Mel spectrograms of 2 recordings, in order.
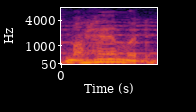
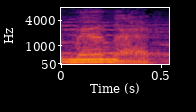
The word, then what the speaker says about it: Muhammad: According to Ben Yehuda's Hebrew English Dictionary, it is correctly pronounced as Muhammad, not Mahmad.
